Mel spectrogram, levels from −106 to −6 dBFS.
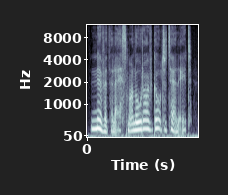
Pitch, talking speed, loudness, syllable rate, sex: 225 Hz, 215 wpm, -17 LUFS, 6.1 syllables/s, female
